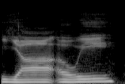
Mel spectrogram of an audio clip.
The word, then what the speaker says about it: yaoi: Yao, pronounced yaoi, is a Japanese originating term for manga where two men have sex.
